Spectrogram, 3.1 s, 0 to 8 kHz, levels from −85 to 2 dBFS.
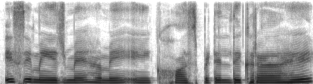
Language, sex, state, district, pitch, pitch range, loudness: Hindi, female, Madhya Pradesh, Bhopal, 205 Hz, 195-215 Hz, -14 LUFS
